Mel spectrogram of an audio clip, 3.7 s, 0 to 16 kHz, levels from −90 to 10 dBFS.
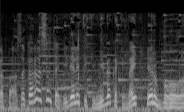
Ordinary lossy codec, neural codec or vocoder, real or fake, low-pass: MP3, 48 kbps; none; real; 10.8 kHz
